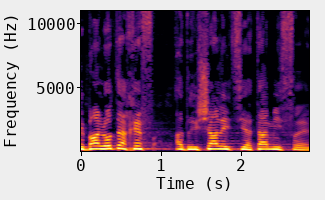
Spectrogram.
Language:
Hebrew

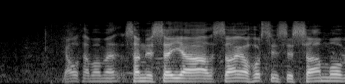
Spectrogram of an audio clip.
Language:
Icelandic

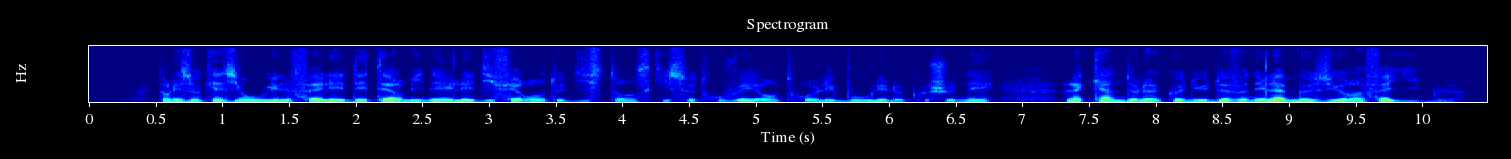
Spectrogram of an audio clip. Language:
French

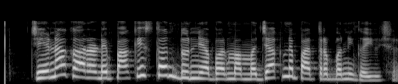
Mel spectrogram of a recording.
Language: Gujarati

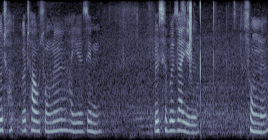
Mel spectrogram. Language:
Bodo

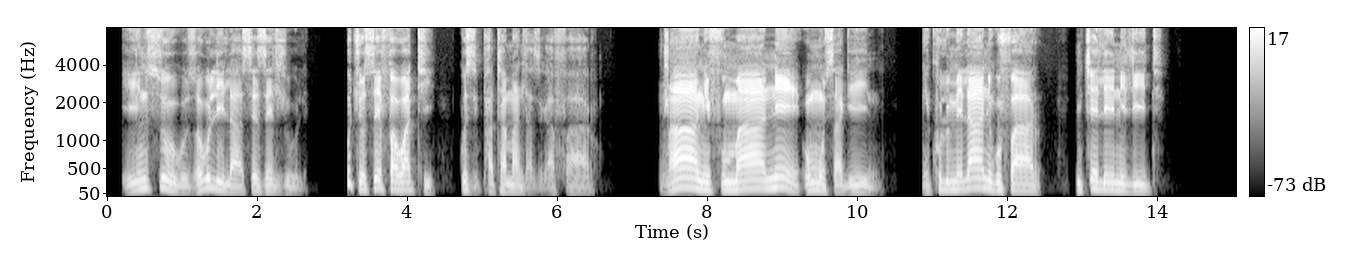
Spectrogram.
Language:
North Ndebele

